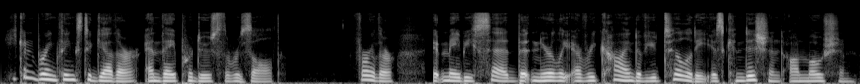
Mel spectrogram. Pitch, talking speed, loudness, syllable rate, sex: 165 Hz, 175 wpm, -17 LUFS, 5.5 syllables/s, female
